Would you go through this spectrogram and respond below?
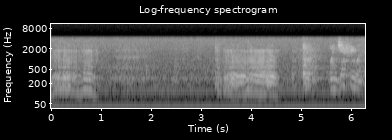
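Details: Man snoring, recorded before his later diagnosis of sleep apnea, with a TV playing in the background: two rough, buzzing snores with a brief pause, then softer snuffling breaths; low-quality recording.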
